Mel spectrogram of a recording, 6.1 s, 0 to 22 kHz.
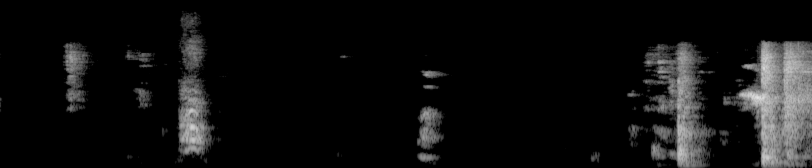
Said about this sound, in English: Actually, speaking of 5 seconds, let me just go and shut my front door because I think Ziggy is hiding.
